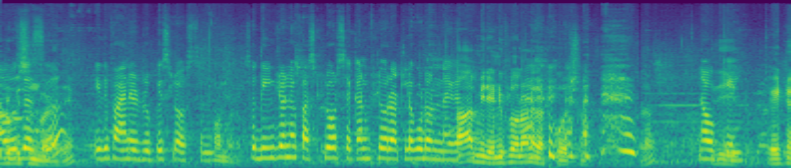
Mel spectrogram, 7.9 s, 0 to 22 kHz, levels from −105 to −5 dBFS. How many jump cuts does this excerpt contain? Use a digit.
1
